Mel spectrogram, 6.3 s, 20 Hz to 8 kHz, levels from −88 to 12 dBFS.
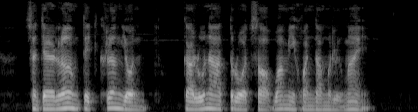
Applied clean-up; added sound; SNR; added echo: none; none; none; none.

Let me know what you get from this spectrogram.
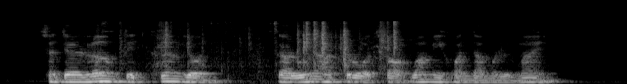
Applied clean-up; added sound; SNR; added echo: none; Keys jangling; 17 dB; reverberation time 0.4 s.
